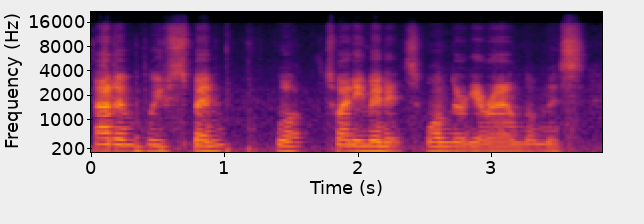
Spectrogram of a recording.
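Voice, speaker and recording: A man's voice: medium pitch, steady tone, normal speed, pushed and bright, slight background noise. A young man from England co-hosting a gaming video, talking in dry, teasing banter. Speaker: let's play co-host. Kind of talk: casual gaming chat.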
